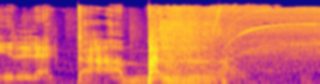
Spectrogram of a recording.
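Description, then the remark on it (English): A synthetic, game-style horn drill attack effect in a battle bursts in with a sharp attack, then spins into a whirring, rising whine that fades out, preceded by a short grunting sound. “Knocked over and then a horn drill.”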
